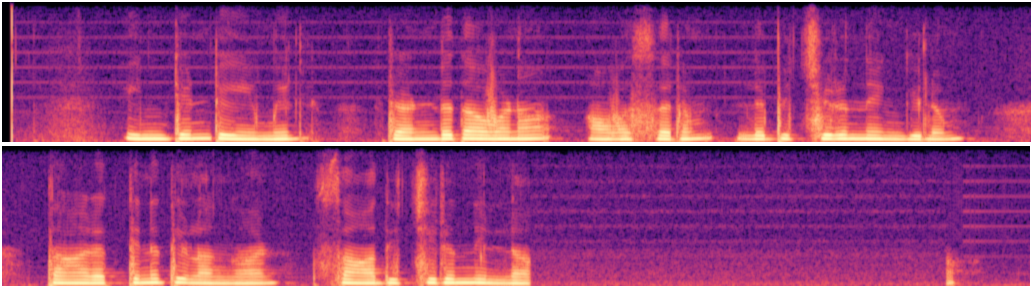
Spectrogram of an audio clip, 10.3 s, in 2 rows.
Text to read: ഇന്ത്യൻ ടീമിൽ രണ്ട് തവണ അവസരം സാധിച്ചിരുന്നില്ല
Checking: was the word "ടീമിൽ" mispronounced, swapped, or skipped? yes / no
no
